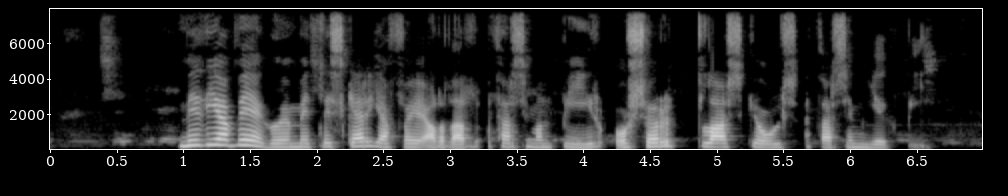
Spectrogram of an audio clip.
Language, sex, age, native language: Icelandic, female, 20-29, Icelandic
